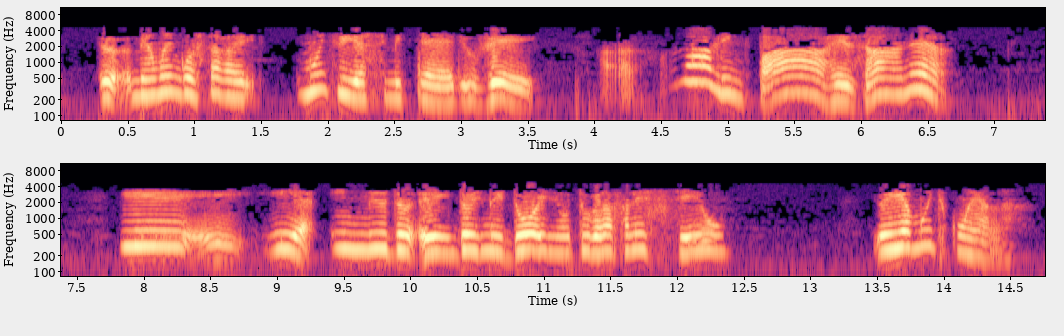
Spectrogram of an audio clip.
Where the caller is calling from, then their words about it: Suzano, São Paulo, Brazil; Tudo, eu sou de Suzano, viu?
